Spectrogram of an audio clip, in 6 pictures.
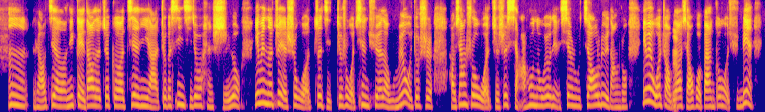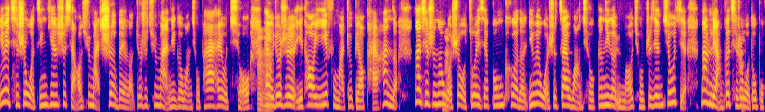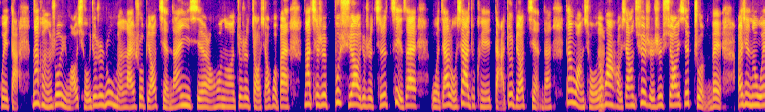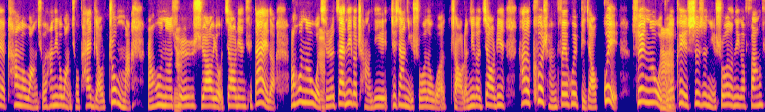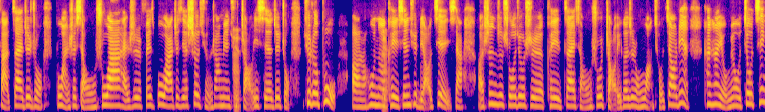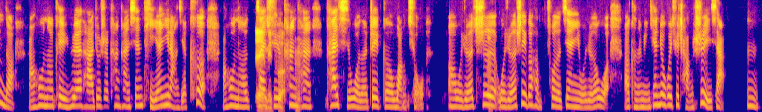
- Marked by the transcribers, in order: "自己" said as "制己"; tapping; other background noise
- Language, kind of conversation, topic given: Chinese, advice, 我怎样才能建立可持续、长期稳定的健身习惯？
